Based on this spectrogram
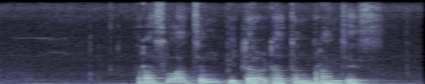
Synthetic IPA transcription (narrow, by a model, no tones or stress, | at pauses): raslad̥ʒ̥əŋb̥i̤ɖ̥a̤lɖ̥a̤t̪əŋpɾaɲt͡ʃɪs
